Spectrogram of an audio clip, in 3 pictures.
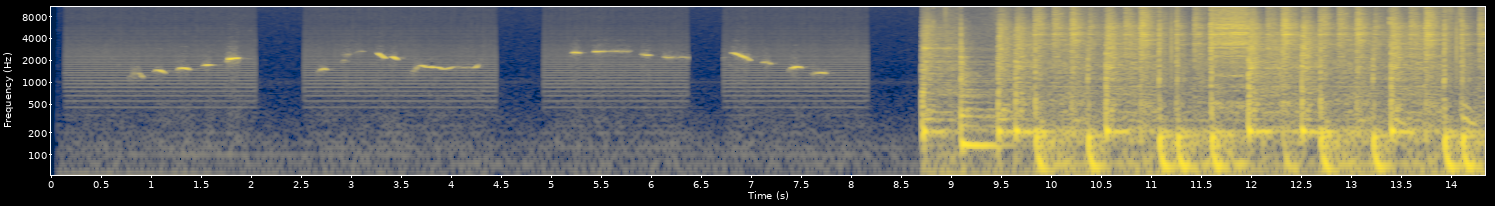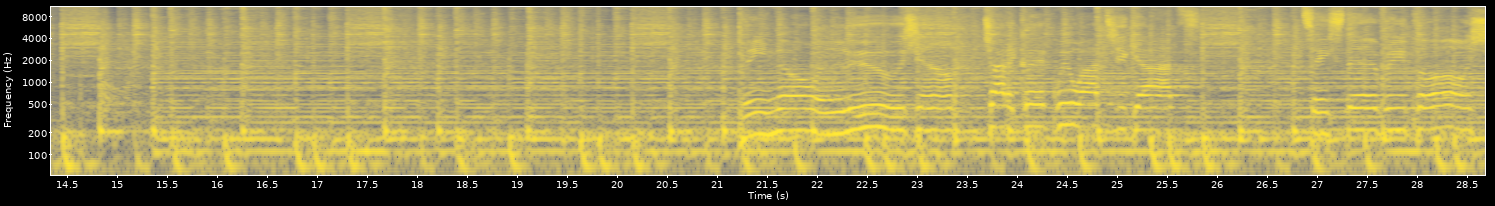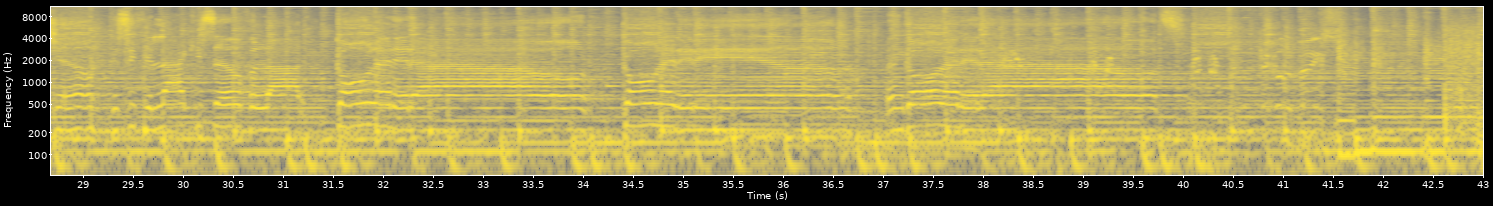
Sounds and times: Outside, rural or natural: 0.7 - 7.9
Music: 8.7 - 43.0.

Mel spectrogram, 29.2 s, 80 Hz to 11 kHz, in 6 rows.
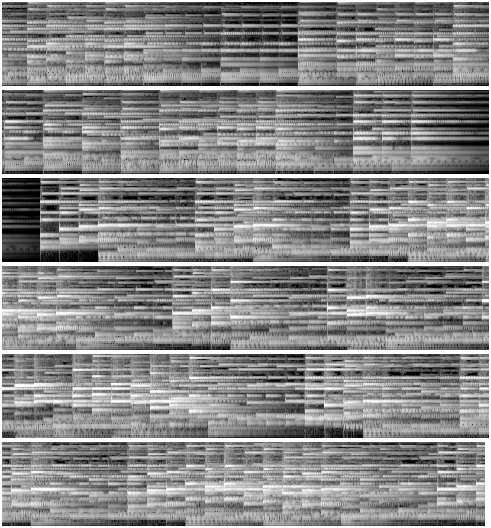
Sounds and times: Glockenspiel: 0.0 - 29.1
Marimba, xylophone: 18.1 - 22.2.

